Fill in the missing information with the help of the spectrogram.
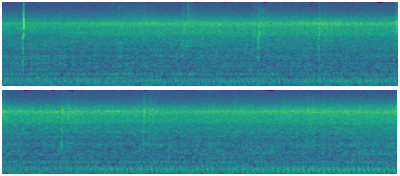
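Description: A steady low mechanical drone from a running motor, with a constant hum underneath.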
